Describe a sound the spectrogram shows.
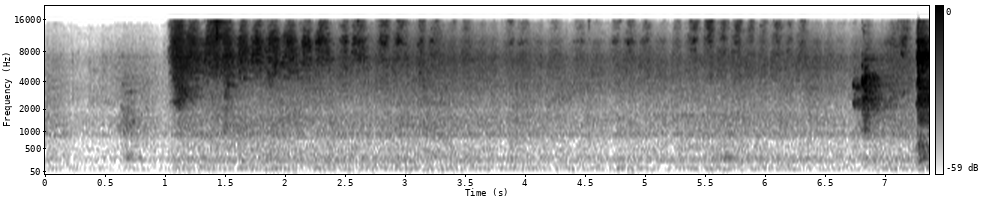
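A marker squeaks and scratches across a whiteboard.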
